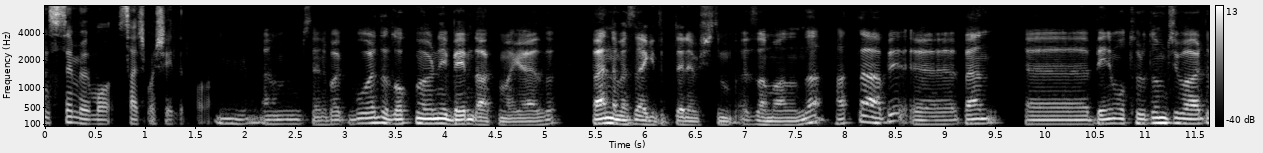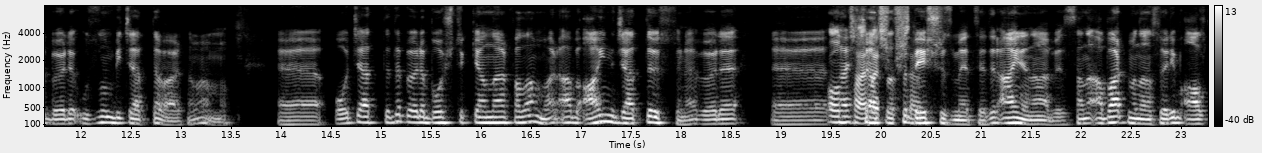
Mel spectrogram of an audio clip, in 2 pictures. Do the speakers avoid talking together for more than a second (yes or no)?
no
